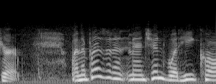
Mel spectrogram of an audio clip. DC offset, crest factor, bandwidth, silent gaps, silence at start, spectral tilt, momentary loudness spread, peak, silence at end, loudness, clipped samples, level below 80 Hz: 0.2%; 12 dB; 5.8 kHz; none; 0 s; -8.5 dB/octave; 14 LU; -2 dBFS; 0 s; -14 LUFS; under 0.1%; -42 dBFS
